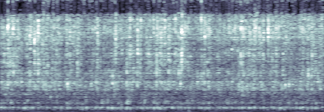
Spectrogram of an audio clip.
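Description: Tap water runs in a steady, continuous stream into a sink while raw chicken is rinsed for a chicken and rice dinner, close and unbroken with no talking.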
